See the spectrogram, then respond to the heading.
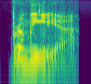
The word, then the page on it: bromelia: British English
